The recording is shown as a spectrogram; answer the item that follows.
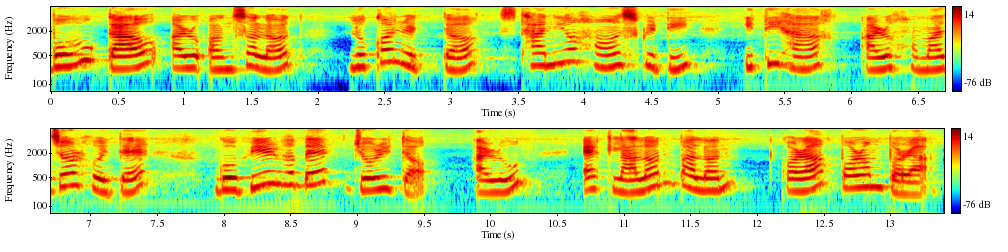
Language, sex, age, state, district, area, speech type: Assamese, female, 18-30, Assam, Udalguri, rural, spontaneous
